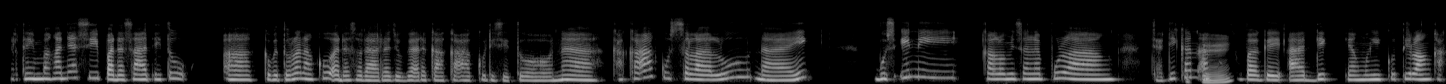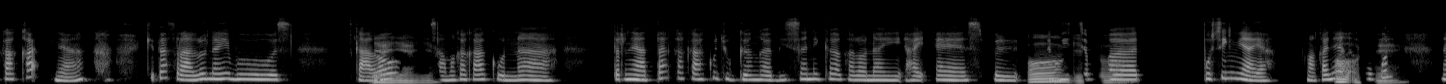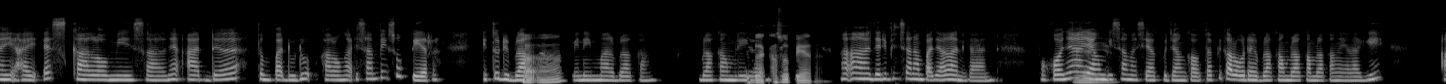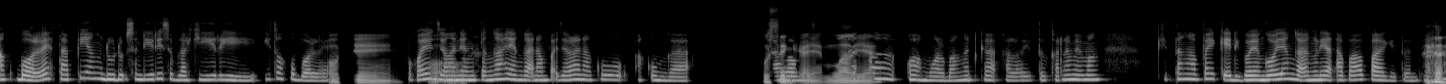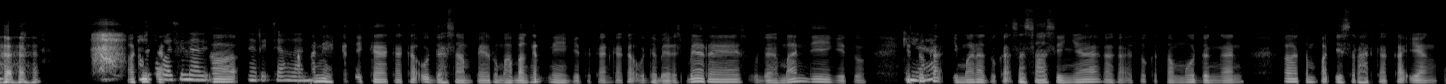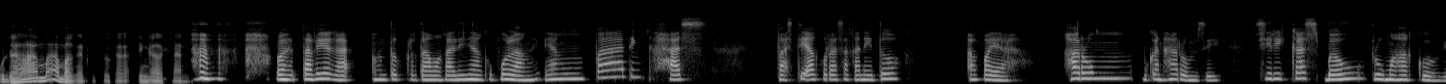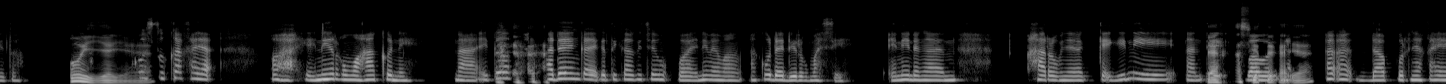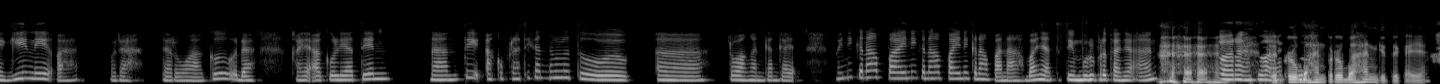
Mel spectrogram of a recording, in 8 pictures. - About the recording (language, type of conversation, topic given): Indonesian, podcast, Bagaimana rasanya pulang ke rumah setelah menjalani hari yang panjang?
- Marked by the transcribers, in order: chuckle; chuckle; laugh; other background noise; chuckle; tapping; chuckle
